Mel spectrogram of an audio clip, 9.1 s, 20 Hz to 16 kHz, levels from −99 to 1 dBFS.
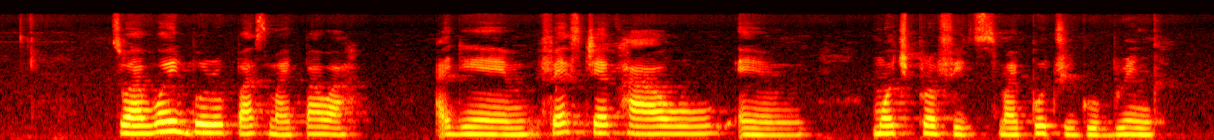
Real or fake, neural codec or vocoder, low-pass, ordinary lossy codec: real; none; 10.8 kHz; none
